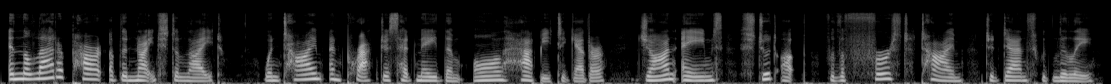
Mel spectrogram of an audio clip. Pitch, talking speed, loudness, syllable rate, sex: 195 Hz, 160 wpm, -21 LUFS, 4.2 syllables/s, female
